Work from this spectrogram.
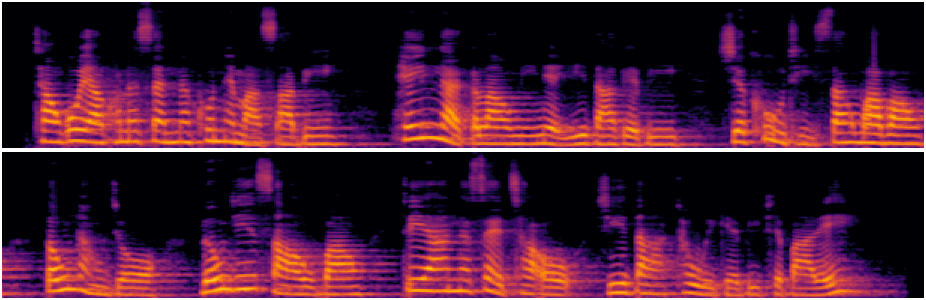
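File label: Burmese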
